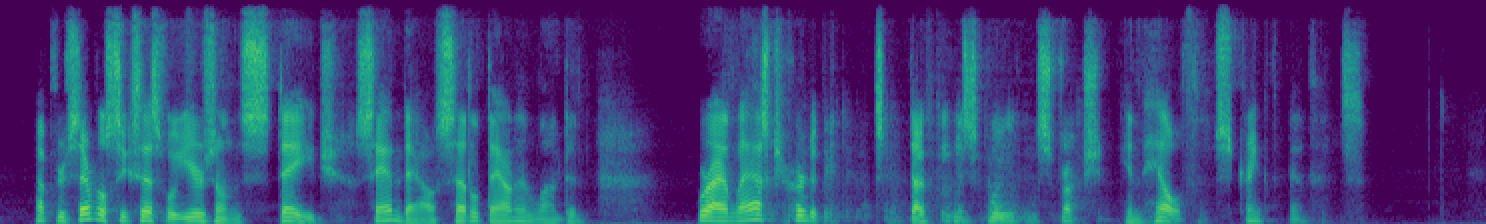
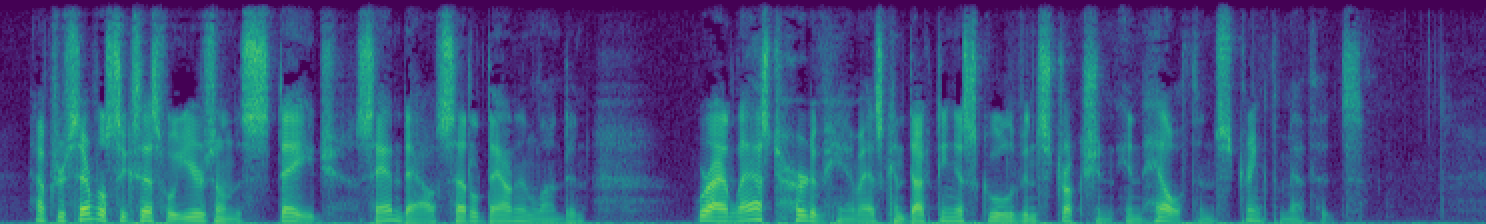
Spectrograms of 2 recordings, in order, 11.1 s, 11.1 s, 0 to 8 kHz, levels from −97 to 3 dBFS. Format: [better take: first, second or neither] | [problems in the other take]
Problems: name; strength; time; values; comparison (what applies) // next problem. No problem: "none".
second | noise reduction (neural mask model DeepFilterNet 3)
